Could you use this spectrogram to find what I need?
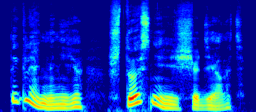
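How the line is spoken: Sighing. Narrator (Russian): Таби вздохнула

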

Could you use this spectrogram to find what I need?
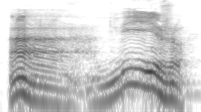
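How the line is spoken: Mumble. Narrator (Russian): пробормотал

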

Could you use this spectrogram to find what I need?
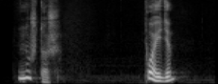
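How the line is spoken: Calm, matter-of-fact. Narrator (Belarusian): нібы гаворка ішла аб нечым звычайным, адказала спакойна

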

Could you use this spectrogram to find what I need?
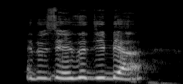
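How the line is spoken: Sobbing accusation. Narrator (Russian): Рыдая, она обвиняет отца

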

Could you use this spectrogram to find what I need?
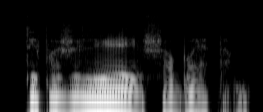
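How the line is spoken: Hiss. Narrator (Russian): прошипел он

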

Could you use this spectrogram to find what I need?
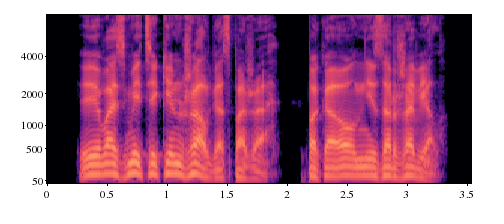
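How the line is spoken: Sharp curt remark. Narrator (Russian): резко бросил он

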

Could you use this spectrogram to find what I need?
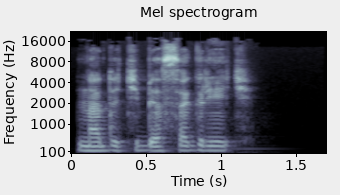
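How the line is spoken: Incoherent mumbling. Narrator (Russian): Бессвязно бормотал

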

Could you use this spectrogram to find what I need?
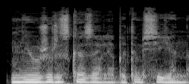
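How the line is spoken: Plain. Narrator (Russian): сказал Лэндон

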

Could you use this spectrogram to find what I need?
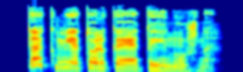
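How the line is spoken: Snorting. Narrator (Russian): хмыкнул я

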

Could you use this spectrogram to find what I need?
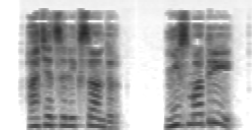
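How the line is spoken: Woman's exclamation. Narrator (Russian): воскликнула матушка

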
